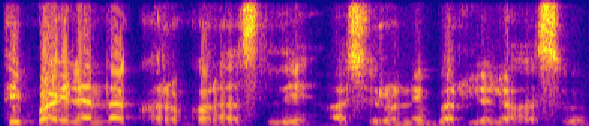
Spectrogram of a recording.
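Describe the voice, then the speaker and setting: Low-voiced, even male storyteller. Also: normal speed, no echo. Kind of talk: first-person story narration.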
